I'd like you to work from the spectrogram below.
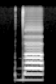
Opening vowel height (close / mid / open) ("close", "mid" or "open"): open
